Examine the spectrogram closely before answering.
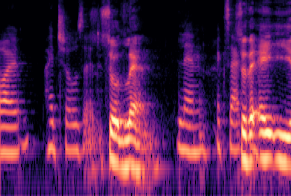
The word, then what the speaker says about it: LÆN: How do we pronounce it right? It's Len.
